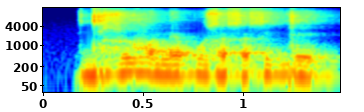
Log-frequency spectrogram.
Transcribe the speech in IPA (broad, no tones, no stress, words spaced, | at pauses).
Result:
dʲeɮɯ vʌnɛ puzʌsʌsi ɡe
